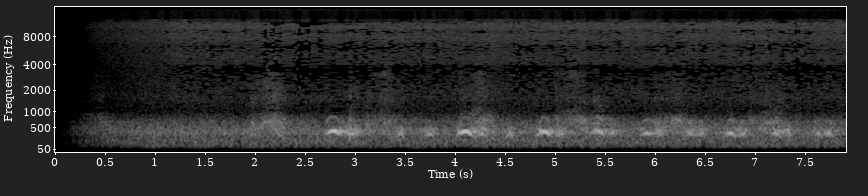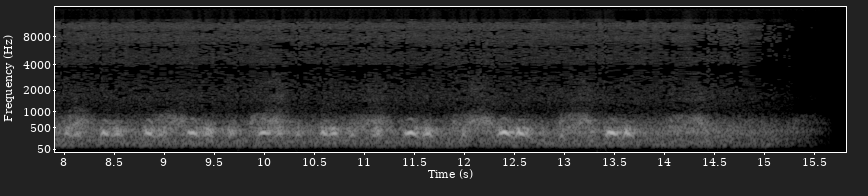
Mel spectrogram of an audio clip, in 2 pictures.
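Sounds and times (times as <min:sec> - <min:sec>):
Ural owl calling in Nikko: 0:02.0 - 0:14.5.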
